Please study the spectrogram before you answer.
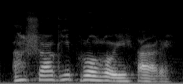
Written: Ashagiprotoehary

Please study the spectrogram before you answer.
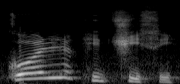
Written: Kolhidshissi

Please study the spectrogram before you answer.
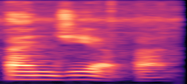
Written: Piandjiapan

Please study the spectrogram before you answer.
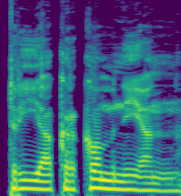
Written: Triakrkomnian

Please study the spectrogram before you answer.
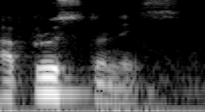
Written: Abrustdonis

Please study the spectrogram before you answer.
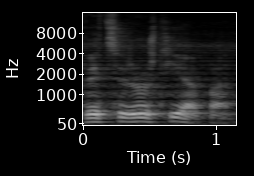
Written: Vetserordiapan

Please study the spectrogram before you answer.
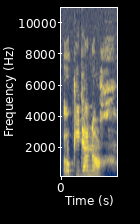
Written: Okidanokh

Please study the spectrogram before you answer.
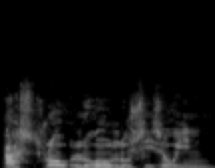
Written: Astroluolucizoin

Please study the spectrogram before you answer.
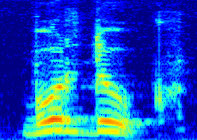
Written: Boordook

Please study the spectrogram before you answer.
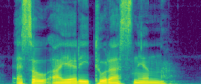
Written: Essoaieritoorassnian

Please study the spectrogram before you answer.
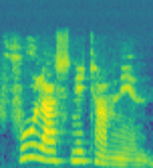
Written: Foolasnitamnian

